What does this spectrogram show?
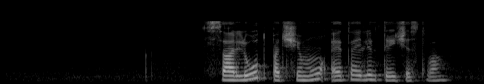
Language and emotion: Russian, neutral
